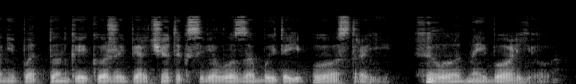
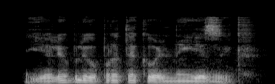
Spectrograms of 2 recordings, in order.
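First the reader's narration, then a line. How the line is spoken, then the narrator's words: Grim remark. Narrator (Russian): заметил Курт мрачно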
